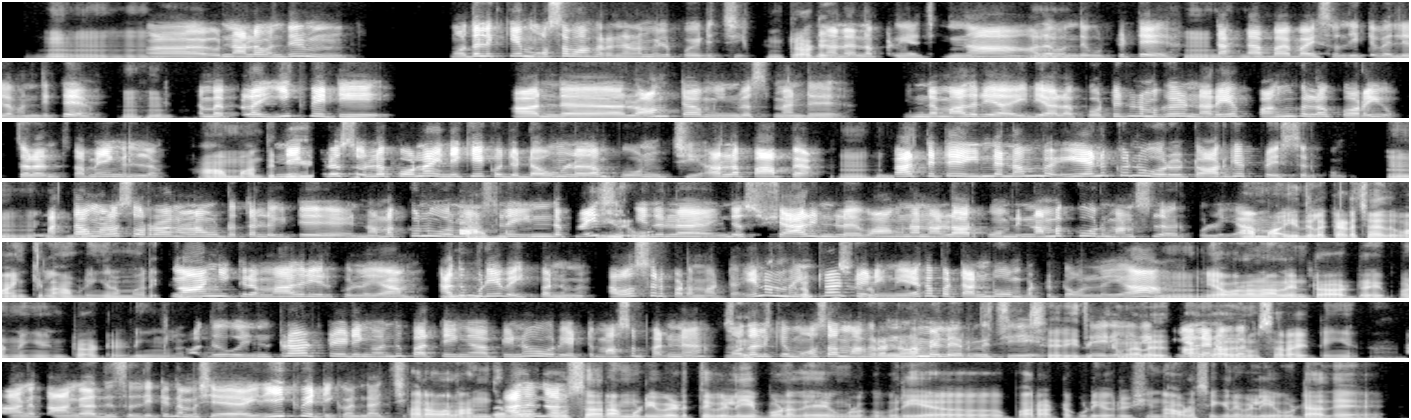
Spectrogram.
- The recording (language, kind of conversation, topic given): Tamil, podcast, உங்கள் தினசரி கைப்பேசி பயன்படுத்தும் பழக்கத்தைப் பற்றி சொல்ல முடியுமா?
- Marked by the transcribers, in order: in English: "இன்ட்ரா டேல"; tapping; in English: "ஈக்விட்டி"; in English: "லாங் டெர்ம் இன்வெஸ்ட்மென்ட்"; in English: "டவுன்ல"; other background noise; in English: "டார்கெட் ப்ரைஸ்"; in English: "பிரைஸ்"; in English: "ஷேரிங்ல"; in English: "இன்ட்ரா டிரேடிங்"; in English: "இன்ட்ரா டிரேட்"; in English: "இன்ட்ரா டிரேடிங்குல?"; in English: "இன்ட்ரா டிரேடிங்"; laughing while speaking: "மோசமாகிற நிலைமையில இருந்துச்சு"; in English: "ஈக்விட்டிக்கு"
